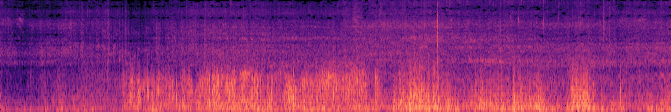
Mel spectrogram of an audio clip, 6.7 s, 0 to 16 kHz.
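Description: Gusty wind buffeting the microphone, swelling from about a second in, over the Traxxas TRX-4 RC crawler driving across dirt and gravel. A single short click comes midway.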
